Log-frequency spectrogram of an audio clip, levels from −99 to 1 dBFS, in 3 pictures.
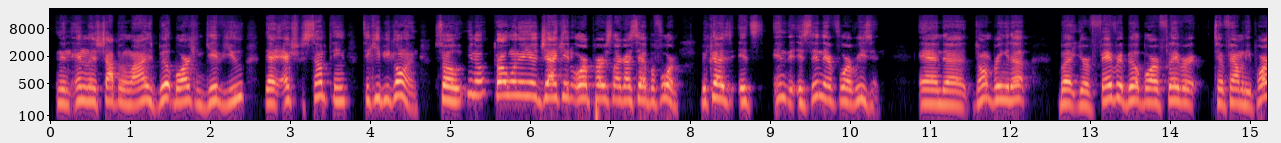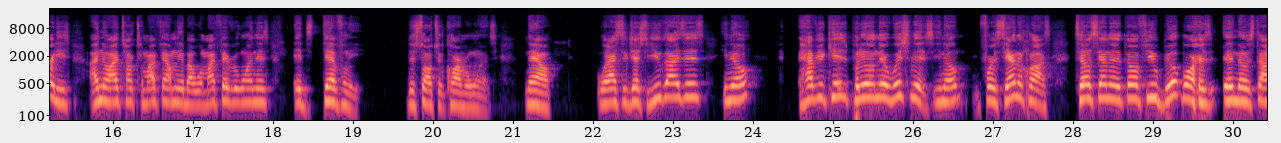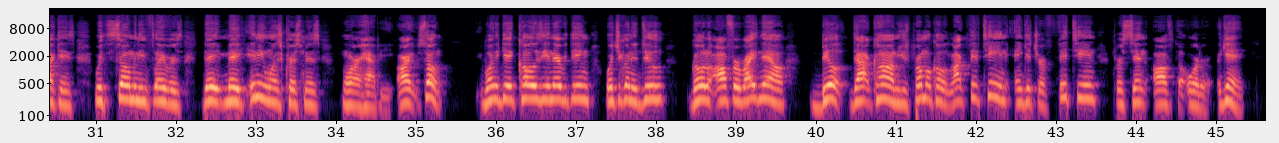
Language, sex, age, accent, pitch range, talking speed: English, male, 20-39, American, 185-230 Hz, 195 wpm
